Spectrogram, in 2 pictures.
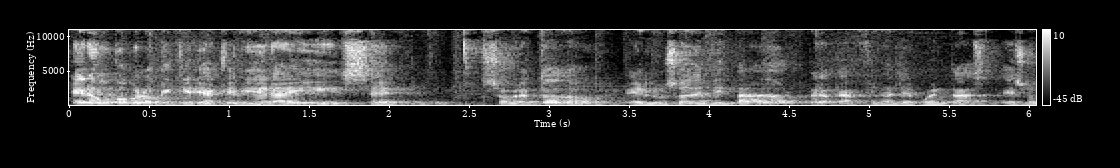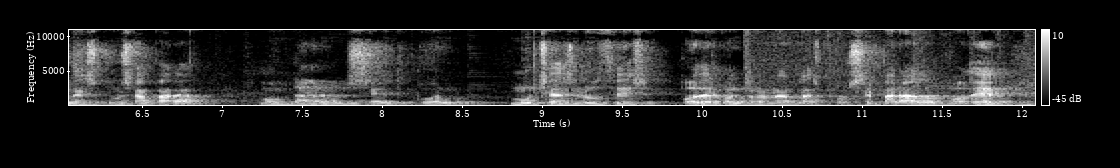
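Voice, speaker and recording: Music plays in the background as a man with a fairly high pitch speaks at a moderate pace with ordinary pitch variation, and room echo is audible. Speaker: photography teacher. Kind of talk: tutorial.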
